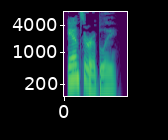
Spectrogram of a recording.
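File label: "answerably", British English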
